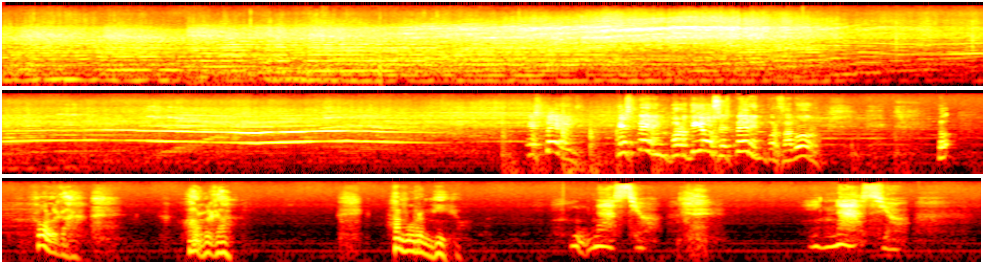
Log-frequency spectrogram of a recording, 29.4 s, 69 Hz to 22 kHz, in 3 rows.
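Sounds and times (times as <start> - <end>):
vehicle engine revving: 0.3 - 15.9
ambulance siren wailing: 4.7 - 15.1
speech: 16.5 - 18.2, 19.2 - 19.4, 20.0 - 20.5, 21.5 - 22.0, 23.6 - 24.2, 25.3 - 26.2, 27.7 - 28.9.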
